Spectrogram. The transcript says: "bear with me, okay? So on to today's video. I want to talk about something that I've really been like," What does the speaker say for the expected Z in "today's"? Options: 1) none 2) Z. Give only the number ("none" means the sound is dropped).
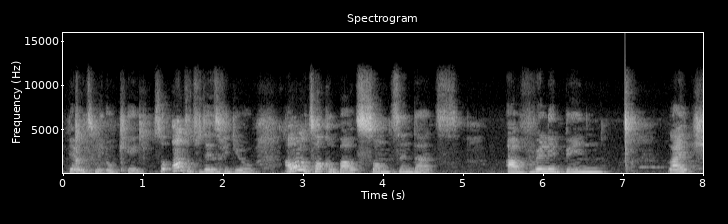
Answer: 2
